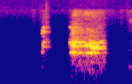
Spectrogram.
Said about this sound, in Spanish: creo que le está ladrando el perrito y no, no escucha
